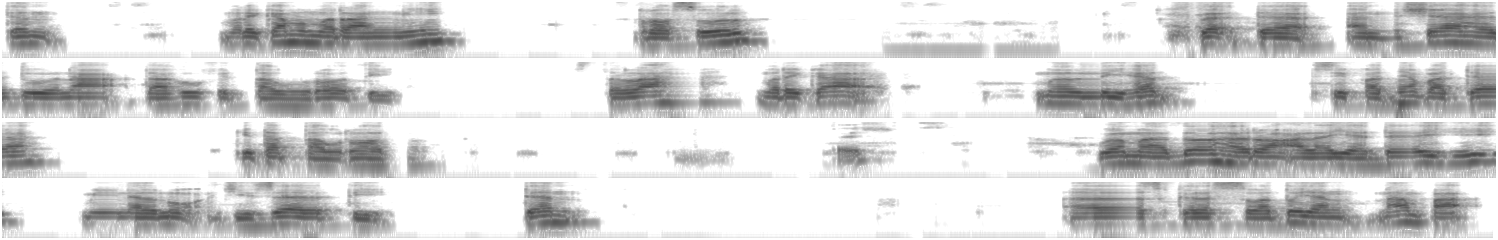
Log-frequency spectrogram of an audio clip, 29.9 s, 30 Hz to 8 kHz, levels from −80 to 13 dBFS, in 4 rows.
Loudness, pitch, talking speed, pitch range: -23 LUFS, 130 Hz, 60 wpm, 120-150 Hz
